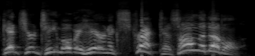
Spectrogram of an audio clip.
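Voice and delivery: high, loud, demanding officer voice; angry admiral. Acted. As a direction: bark like an impatient admiral. Admiral orders.

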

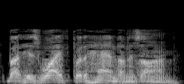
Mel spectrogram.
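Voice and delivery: ordinary delivery

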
